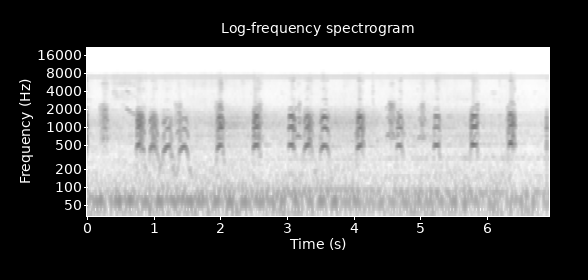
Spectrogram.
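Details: A German Shepherd named Zhelya, during IPO training, gives a quick series of sharp, ringing barks, some doubled, over a low rumble.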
